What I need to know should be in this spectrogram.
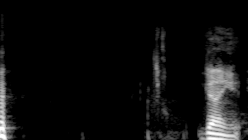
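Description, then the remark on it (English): Close-up chewing: a few soft, wet clicks and crunches in an otherwise quiet moment, bracketed by a brief vocal sound at the start and a short voiced murmur near the end. “I apologize for chewing in the mic.”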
